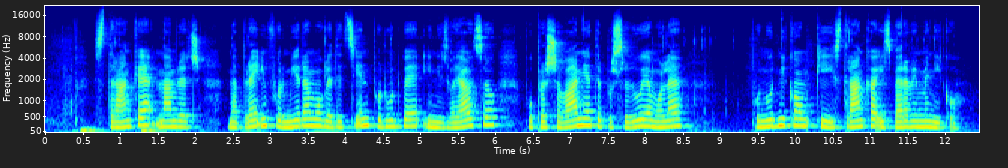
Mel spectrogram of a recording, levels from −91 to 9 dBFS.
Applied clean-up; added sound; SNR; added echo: none; none; none; none.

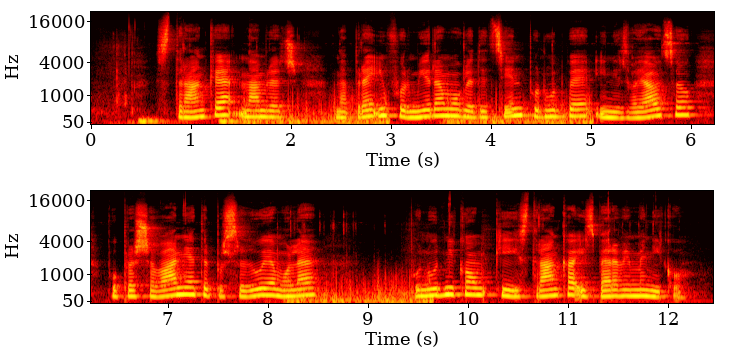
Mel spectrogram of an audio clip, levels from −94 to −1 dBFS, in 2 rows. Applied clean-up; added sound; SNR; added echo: none; Wind; 10 dB; none.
